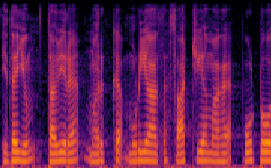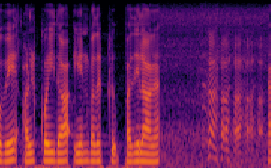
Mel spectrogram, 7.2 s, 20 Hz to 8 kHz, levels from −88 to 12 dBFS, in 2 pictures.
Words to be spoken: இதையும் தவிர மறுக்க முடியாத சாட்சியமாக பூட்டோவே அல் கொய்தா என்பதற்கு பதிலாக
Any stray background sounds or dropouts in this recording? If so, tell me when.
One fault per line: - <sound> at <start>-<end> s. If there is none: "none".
- dropout at 2.1-2.2 s
- laugh at 6.2-7.2 s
